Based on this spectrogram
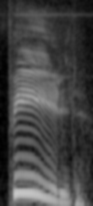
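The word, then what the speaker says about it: field: ई आ गया है ठीक है देखो जैसे फील्ड क्या पढ़ेंगे फील्ड बिलीफ बिलीफ ती एक चीज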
